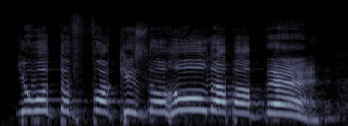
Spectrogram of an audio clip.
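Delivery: high, loud, impatient yell; angry shouting. Acted. Man next in line to the holdup, impatient shout. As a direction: yell up the queue, fed up. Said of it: "You're shouting at me".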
